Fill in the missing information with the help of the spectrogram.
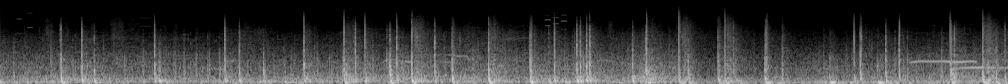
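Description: Aerial fireworks display: a dense, rapid string of sharp bangs and crackles from shells bursting, over a steady low rumble. A brief steady whistle sounds near the end.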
